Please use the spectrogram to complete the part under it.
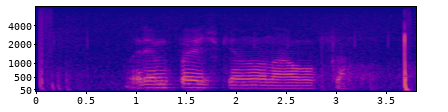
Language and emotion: Russian, sad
